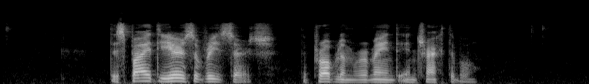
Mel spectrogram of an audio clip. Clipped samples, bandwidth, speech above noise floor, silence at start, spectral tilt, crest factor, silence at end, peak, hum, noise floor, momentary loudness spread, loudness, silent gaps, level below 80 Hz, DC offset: under 0.1%; 8.6 kHz; 43 dB; 1.1 s; -4 dB/octave; 22 dB; 1.15 s; -2 dBFS; none; -64 dBFS; 15 LU; -21 LUFS; none; -60 dBFS; under 0.1%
